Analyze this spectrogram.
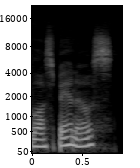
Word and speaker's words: Los Banos: bathroom yes Los BOS which Los BOS all pronounced Los Banos so born and raised in Los Banos California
